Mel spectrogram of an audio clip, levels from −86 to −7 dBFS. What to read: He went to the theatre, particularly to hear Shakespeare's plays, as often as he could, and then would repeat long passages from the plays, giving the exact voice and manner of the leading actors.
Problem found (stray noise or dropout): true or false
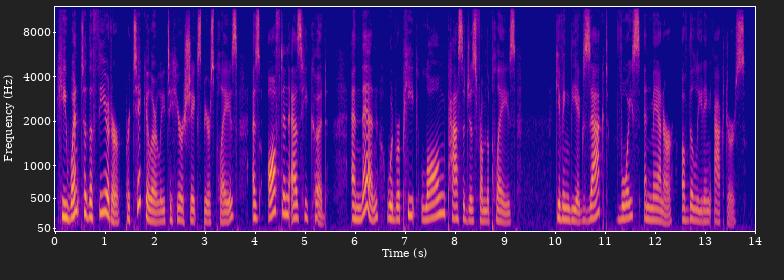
false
